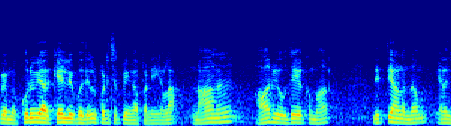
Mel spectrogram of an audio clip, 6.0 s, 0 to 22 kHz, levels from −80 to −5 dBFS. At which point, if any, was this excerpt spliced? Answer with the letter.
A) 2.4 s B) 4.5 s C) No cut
A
